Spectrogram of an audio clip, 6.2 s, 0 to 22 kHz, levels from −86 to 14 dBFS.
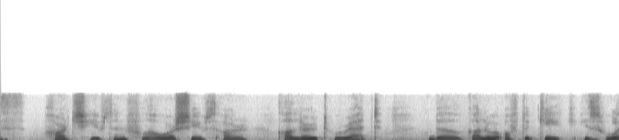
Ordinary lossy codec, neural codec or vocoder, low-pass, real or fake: none; codec, 16 kHz in and 24 kHz out, 0.6 kbps, FocalCodec, streaming, 2048 codes; 7.2 kHz; fake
